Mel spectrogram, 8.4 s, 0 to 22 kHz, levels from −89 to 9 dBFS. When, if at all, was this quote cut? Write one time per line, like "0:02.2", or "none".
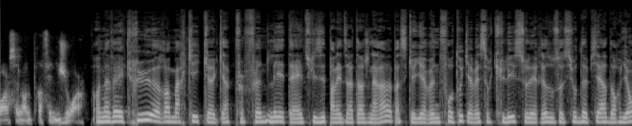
0:01.2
